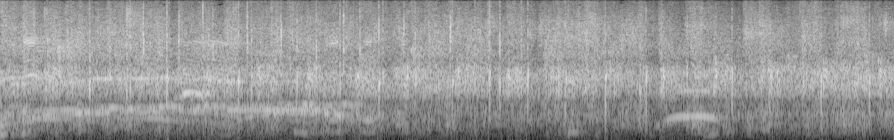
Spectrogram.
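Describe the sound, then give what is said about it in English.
An audience bursts into loud, sustained applause for a panel of creatives at the end of a panel session, dense overlapping clapping holding steady for several seconds with a few faint voices and whoops mixed in. “This is where you applaud them, please.”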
